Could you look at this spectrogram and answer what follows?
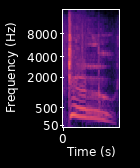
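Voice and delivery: stunned high dude. Real, not acted. Stunned by the catch.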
